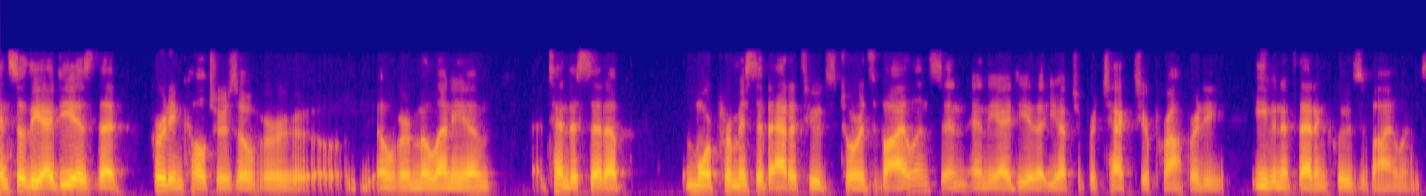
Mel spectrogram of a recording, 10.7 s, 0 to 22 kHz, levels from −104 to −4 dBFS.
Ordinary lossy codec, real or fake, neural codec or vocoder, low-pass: Opus, 64 kbps; real; none; 7.2 kHz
